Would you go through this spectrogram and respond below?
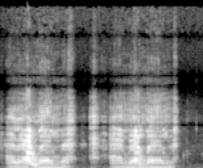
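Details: Pet dog 'talking', said to be saying 'I want some': two drawn-out, growly, moaning phrases of about a second each, rising then falling, with a short grunt between them; quiet room.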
